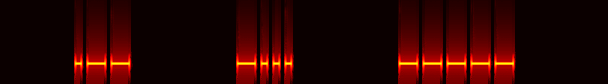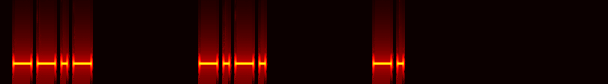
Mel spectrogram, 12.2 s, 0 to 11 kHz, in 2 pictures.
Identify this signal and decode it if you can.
Morse code, heard as a keyed tone, about 20 wpm, spaced as for 7 wpm, 700 Hz. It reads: WB0QCN
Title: USA Call Signs - 6x Character Spacing - 20wpm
